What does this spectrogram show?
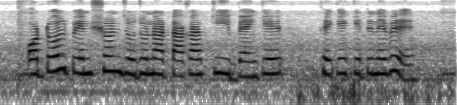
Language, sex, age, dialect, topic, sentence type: Bengali, female, 25-30, Standard Colloquial, banking, question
